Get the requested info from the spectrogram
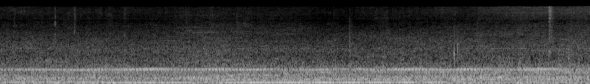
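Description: City bus idling at the stop with its door open: a steady low engine rumble with a constant hum above it, the rumble swelling for a couple of seconds midway.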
